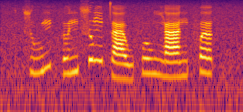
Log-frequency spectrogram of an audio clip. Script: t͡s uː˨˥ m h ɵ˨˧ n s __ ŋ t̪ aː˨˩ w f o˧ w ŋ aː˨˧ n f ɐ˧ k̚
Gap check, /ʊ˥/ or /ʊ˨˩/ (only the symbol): ʊ˥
